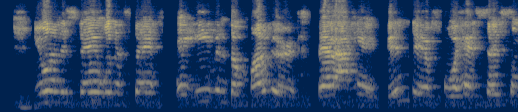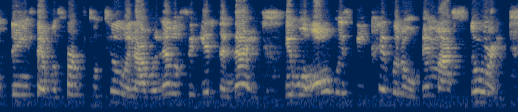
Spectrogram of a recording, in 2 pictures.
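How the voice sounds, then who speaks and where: A woman with a high pitch uses a raised, projected voice, speaking at a fairly quick pace with ordinary pitch variation. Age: 40s. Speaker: salon owner and minister. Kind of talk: testimony.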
